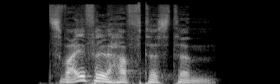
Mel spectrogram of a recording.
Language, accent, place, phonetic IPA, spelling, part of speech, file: German, Germany, Berlin, [ˈt͡svaɪ̯fl̩haftəstəm], zweifelhaftestem, adjective, De-zweifelhaftestem.ogg
- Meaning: strong dative masculine/neuter singular superlative degree of zweifelhaft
